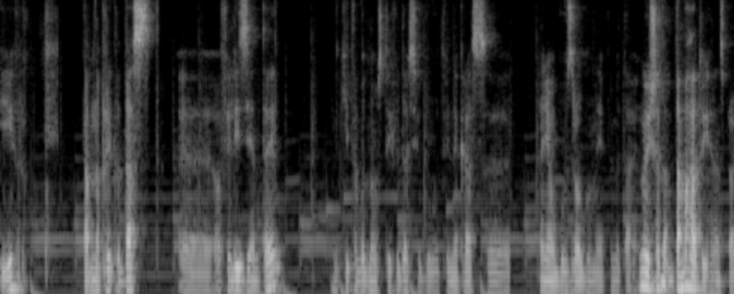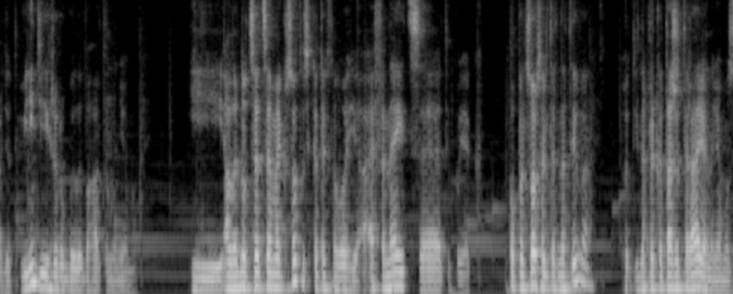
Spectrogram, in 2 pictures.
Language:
Ukrainian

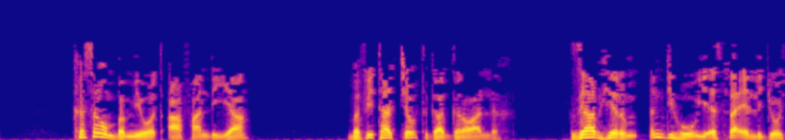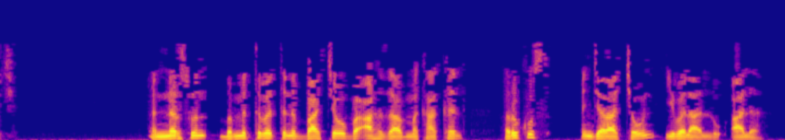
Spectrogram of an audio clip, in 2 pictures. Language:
Amharic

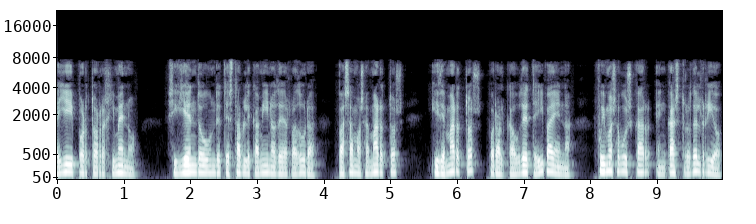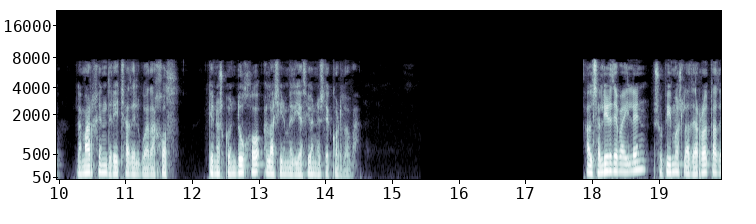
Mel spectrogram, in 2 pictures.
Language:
Spanish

